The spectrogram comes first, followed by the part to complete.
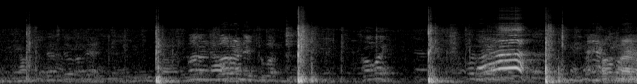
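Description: A volleyball struck hard by players' hands during a rally: about five sharp slaps a second or so apart, the loudest about halfway through. Players and spectators shout between the hits, with one long call near the end.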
